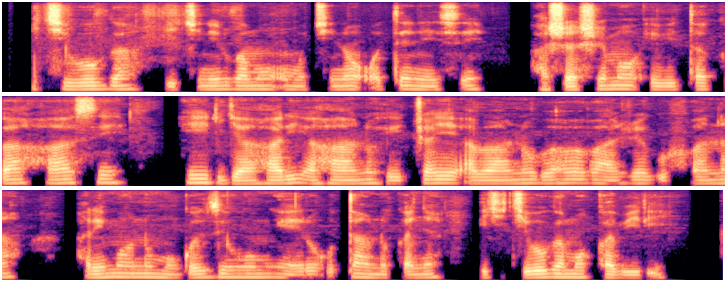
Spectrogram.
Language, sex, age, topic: Kinyarwanda, male, 25-35, government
